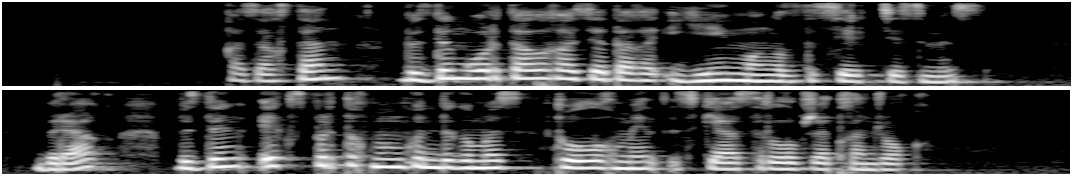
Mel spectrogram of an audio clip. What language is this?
Kazakh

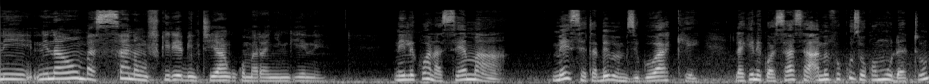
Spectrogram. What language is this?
Swahili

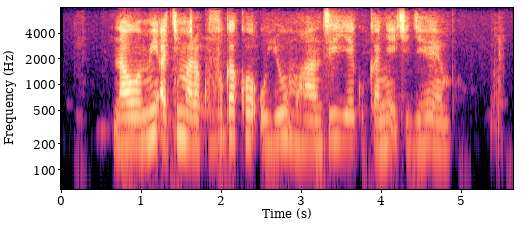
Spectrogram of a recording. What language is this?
Kinyarwanda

